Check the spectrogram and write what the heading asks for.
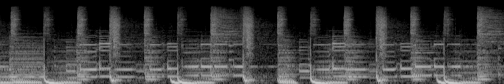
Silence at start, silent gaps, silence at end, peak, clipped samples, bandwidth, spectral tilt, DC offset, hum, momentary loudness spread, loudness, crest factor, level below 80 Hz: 0 s; none; 0 s; -10 dBFS; under 0.1%; 16.5 kHz; -4.5 dB/octave; under 0.1%; none; 4 LU; -23 LUFS; 12 dB; -26 dBFS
